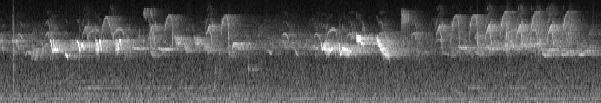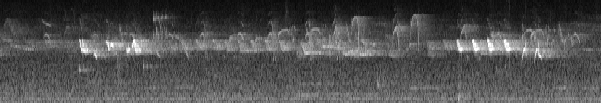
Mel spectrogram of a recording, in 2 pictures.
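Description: Birds chirping: groups of quick, high chirps come back every few seconds over a steady outdoor background, with a faint low hum underneath.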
